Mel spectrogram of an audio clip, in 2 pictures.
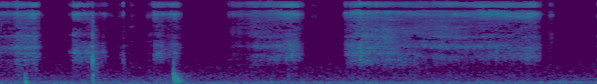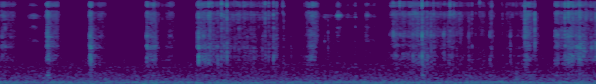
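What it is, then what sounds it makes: Styrofoam ring brushed with a paintbrush. The bristles of a small paintbrush are brushed across a large, solid white styrofoam wreath ring held upright. The result is soft, bright, scratchy swishing in short strokes and longer sweeps, with most of the energy in the high range over a faint, steady low hum.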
